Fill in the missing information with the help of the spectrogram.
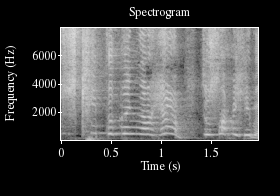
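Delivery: high-pitched indignant pleading; mock outrage, voice pushed way up; exasperated retold demand. Customer insisting on keeping his old plan, high exasperated demand. Retold argument with cable company.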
